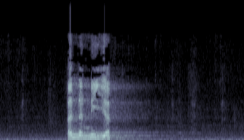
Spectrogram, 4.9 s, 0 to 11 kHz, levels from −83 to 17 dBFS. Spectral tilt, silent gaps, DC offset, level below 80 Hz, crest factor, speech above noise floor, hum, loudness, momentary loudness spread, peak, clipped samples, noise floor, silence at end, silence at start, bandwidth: -4 dB/octave; none; under 0.1%; -44 dBFS; 20 dB; 31 dB; none; -13 LUFS; 24 LU; 0 dBFS; under 0.1%; -44 dBFS; 2.25 s; 1.35 s; 8.8 kHz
